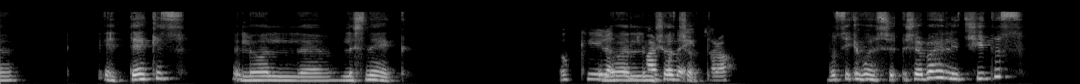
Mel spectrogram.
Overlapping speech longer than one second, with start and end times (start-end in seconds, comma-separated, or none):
6.0-7.2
